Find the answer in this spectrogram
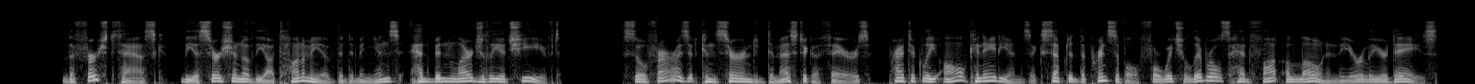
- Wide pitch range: Yes, wide, 6.3 semitones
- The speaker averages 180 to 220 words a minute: No, average, 155 wpm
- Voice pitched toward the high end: No, low, 125 Hz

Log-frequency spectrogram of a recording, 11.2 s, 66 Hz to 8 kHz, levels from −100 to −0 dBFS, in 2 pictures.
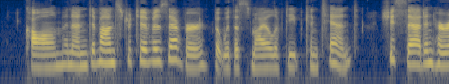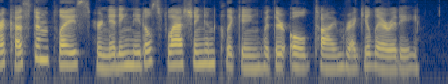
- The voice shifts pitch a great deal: No, average, 3.7 semitones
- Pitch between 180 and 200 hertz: Yes, high, 190 Hz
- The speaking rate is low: No, average, 155 wpm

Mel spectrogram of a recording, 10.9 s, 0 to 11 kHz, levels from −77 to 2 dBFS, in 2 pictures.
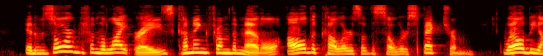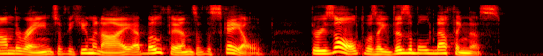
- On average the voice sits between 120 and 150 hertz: No, medium, 170 Hz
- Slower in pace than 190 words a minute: No, fast, 205 wpm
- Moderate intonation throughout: No, wide, 6.6 semitones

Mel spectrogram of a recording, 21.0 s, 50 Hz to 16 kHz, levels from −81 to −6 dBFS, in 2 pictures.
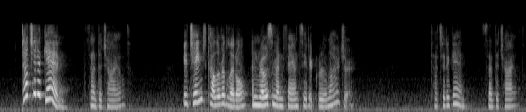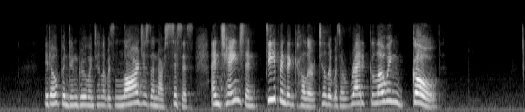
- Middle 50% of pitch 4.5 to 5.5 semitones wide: Yes, average, 5.0 semitones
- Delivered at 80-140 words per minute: Yes, slow, 135 wpm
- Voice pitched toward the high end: Yes, high, 230 Hz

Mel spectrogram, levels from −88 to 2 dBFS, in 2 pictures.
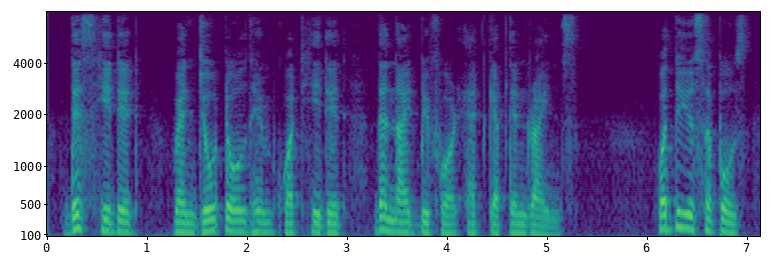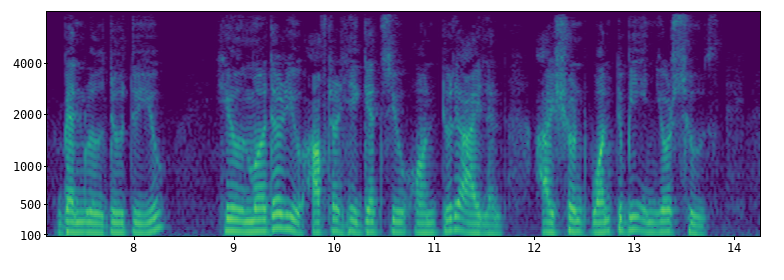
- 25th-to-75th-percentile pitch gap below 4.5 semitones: Yes, average, 2.9 semitones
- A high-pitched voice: No, low, 135 Hz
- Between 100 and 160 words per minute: No, average, 180 wpm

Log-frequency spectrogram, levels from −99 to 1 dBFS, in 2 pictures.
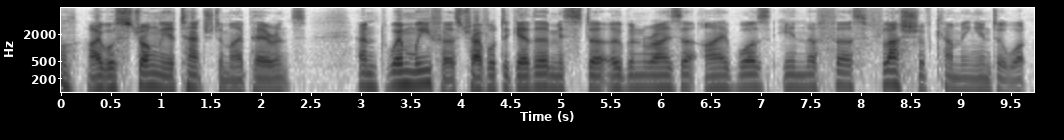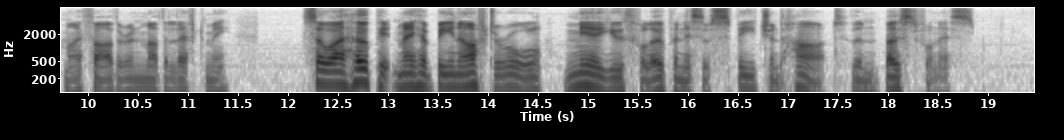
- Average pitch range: Yes, average, 4.1 semitones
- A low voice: Yes, low, 115 Hz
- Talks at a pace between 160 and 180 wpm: No, average, 150 wpm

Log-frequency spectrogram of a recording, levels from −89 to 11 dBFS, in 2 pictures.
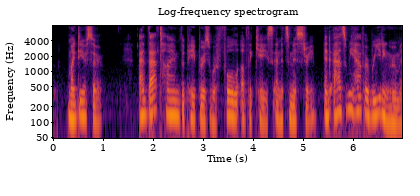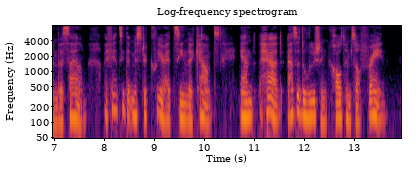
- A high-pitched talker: No, low, 125 Hz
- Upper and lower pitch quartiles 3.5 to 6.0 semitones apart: Yes, average, 4.3 semitones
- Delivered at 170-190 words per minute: Yes, average, 180 wpm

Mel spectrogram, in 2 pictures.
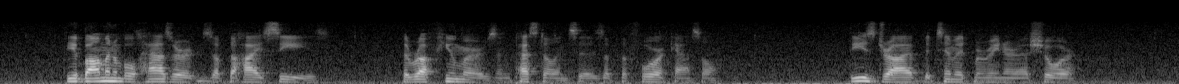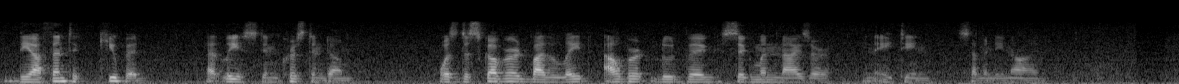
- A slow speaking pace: Yes, slow, 100 wpm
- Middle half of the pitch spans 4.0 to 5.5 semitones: Yes, average, 4.3 semitones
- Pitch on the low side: Yes, low, 110 Hz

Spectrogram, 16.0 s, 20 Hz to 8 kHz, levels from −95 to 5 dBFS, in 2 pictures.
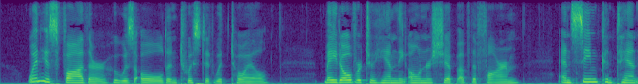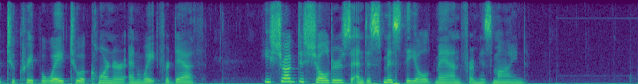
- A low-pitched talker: No, medium, 180 Hz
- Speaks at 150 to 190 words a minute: Yes, average, 165 wpm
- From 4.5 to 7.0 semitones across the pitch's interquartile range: No, average, 3.3 semitones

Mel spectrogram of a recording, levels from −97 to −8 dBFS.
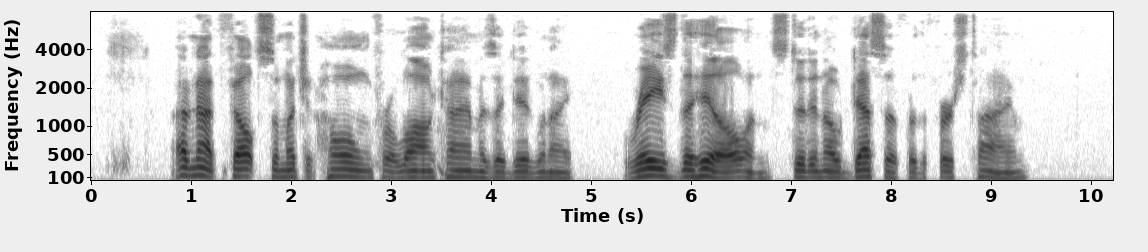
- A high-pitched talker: No, low, 105 Hz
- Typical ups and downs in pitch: Yes, average, 3.0 semitones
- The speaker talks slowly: No, average, 165 wpm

